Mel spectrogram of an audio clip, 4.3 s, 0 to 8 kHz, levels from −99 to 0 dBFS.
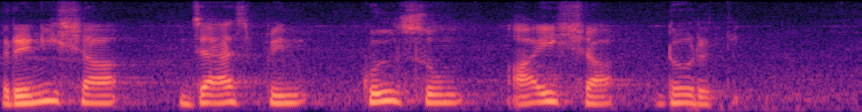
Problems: none marked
